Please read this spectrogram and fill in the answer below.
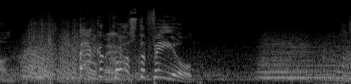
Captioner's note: cars whooshing; engine buzzing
